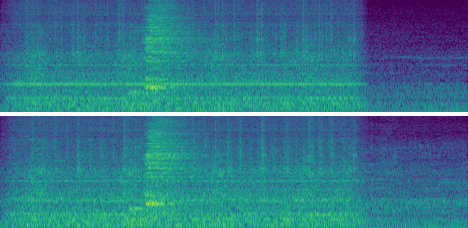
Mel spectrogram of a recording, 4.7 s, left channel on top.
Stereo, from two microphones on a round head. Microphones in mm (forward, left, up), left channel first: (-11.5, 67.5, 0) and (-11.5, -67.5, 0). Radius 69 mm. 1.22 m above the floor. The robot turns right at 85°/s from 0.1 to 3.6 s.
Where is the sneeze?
70° left, 1.5 m; by 1.8 s 110° left, 1.5 m.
